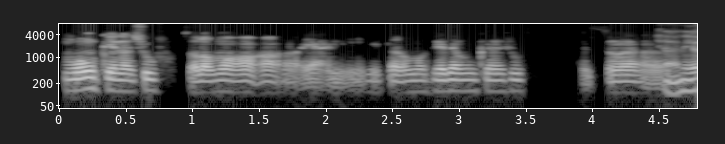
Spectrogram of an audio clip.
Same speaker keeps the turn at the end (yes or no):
no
